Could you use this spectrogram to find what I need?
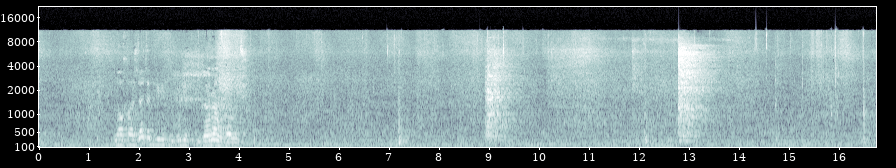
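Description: Metal parts clink and rattle close by.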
